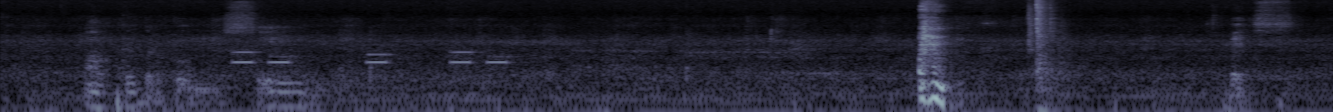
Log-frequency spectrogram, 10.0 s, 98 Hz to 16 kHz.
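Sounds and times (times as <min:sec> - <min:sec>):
phone keypad dual-tone beeps: 0:01.8 - 0:02.2, 0:02.8 - 0:03.9.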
